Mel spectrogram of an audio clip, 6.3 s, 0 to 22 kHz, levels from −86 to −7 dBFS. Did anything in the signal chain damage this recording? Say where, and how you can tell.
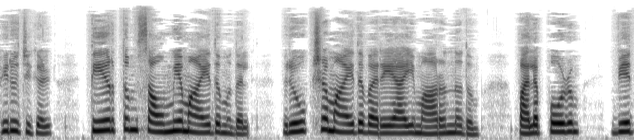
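Yes: generation loss throughout at the codec stage, likely from roughly seven WMA 128 kbit/s re-encodes; the spectrogram shows smeared onsets and nothing above 18.6 kHz.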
